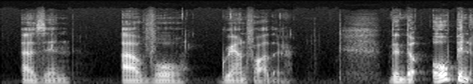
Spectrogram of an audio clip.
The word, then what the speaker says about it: avô: So the closed O is pronounced O, kind of like the O in cold, except you cut it short. O, as in avô, grandfather.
